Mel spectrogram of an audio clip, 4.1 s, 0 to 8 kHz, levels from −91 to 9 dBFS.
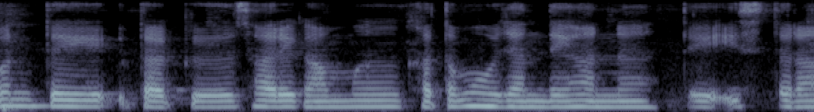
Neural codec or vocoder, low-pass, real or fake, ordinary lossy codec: none; 7.2 kHz; real; none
